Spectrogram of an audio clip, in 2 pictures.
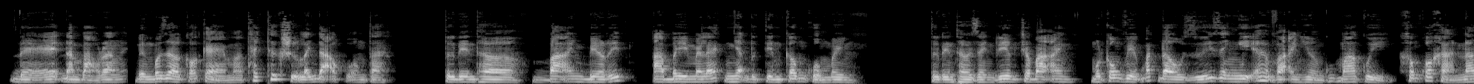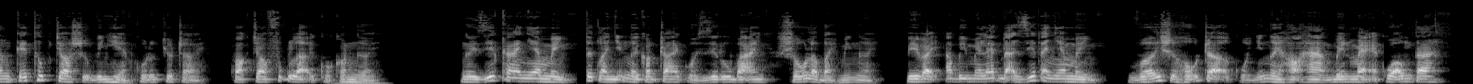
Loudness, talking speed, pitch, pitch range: -18 LUFS, 235 wpm, 120 Hz, 110-130 Hz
